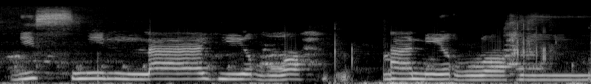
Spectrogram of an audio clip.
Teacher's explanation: ro-nya bagus. Sangat luar biasa ya. Getarannya pas, tebalnya pas ya.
